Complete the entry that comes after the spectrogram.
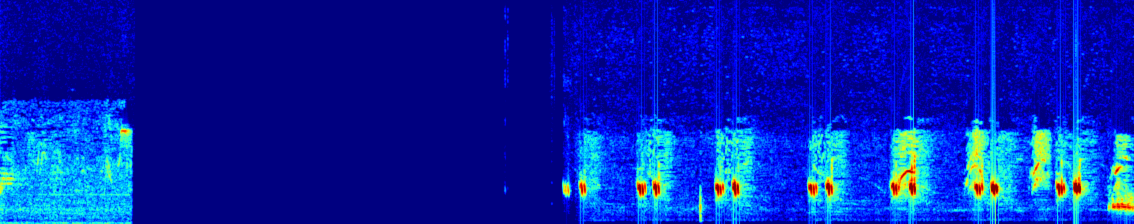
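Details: Female common quail calling, a recording used to lure quail for hunting in ripe wheat. After a brief burst of noise and a long silence, paired high whistled notes repeat roughly twice a second, with a faint click among them.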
